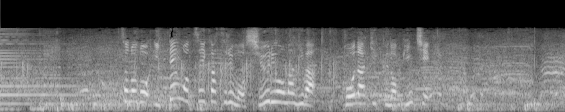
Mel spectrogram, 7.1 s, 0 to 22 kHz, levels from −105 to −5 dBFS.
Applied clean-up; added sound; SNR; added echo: none; Keyboard (musical); 15 dB; none.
